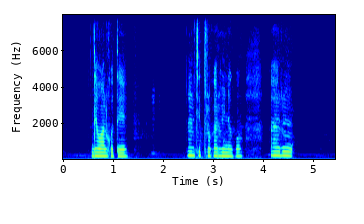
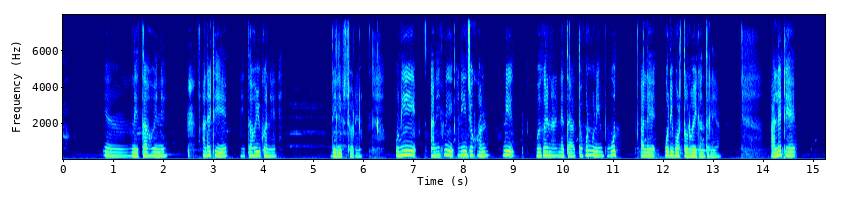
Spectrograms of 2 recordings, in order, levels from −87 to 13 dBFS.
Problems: background sounds at intervals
